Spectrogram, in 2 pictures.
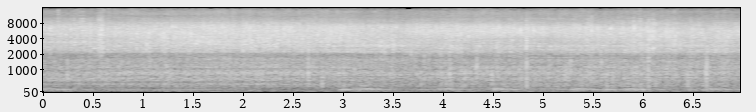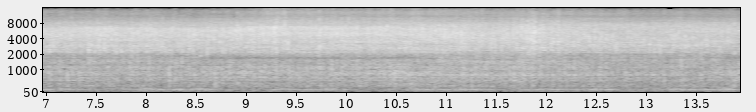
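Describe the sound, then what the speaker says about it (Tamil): Pieces of pre-boiled meat frying in hot coconut oil in a village kitchen pan, a dense, steady sizzle and crackle that runs loud and unbroken throughout, with a faint low hum underneath. "அவிச்சு வச்சுருக்கிற இறைச்சியை நாங்கள் பொரிய போட்டுக்கொள்வோம்."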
